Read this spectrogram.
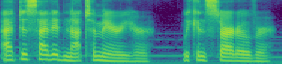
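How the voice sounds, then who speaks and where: A man's voice: fairly high pitch, animated, normal speed, faint music behind, close to an everyday voice. Woman voicing a frantic, raised-voice husband in his fifties. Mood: pleading. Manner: shouting, frantic, pleading. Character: angry desperate middle-aged husband, whining.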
